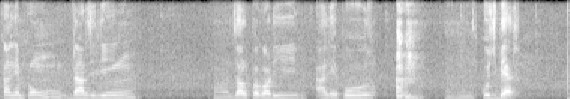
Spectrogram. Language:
Nepali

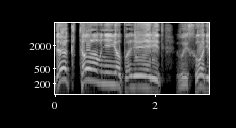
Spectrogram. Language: Russian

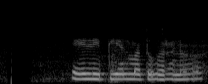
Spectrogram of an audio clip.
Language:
Sinhala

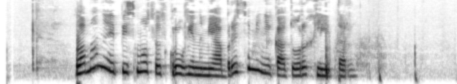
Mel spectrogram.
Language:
Belarusian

